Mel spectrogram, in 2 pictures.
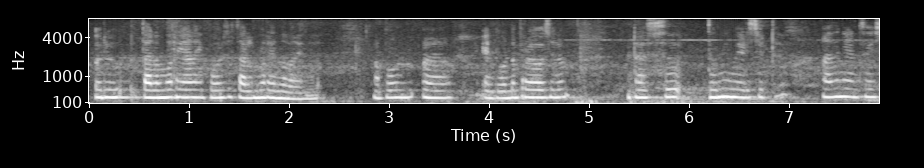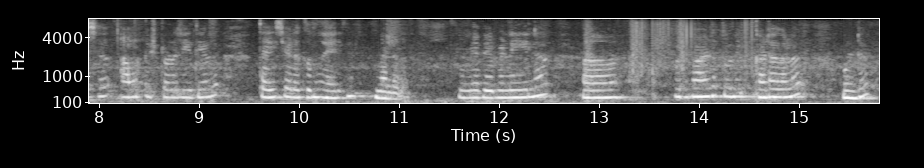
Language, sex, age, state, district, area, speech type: Malayalam, female, 18-30, Kerala, Idukki, rural, spontaneous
